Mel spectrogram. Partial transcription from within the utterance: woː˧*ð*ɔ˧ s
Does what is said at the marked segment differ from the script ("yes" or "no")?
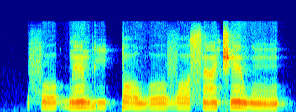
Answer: yes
